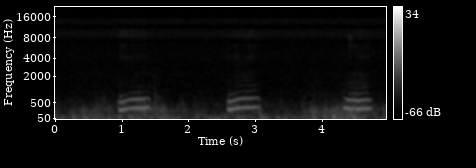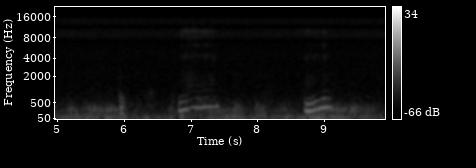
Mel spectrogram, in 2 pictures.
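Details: Nico, a young male short-haired Scottish Fold kitten with folded ears, snoring in sleep indoors: soft, squeaky, rising whistled snores repeated about every two seconds, five to six in a row.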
